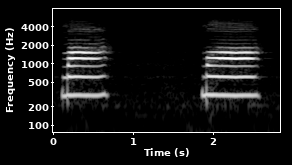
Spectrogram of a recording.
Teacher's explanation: straight line it's almost like you're saying you pronounce words that have this tone in a high steady voice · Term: flat tone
